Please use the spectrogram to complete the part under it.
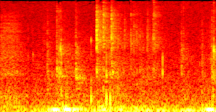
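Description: Quiet, close typing on a computer keyboard while PHP code is written, a short run of soft irregular key taps with faint background hiss.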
